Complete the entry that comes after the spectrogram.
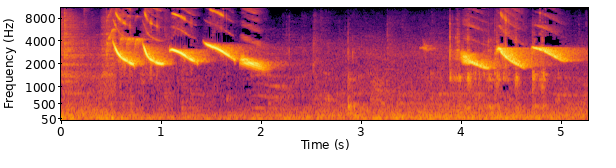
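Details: Loud green-winged saltator song: a phrase of five clear whistles, each sliding downward, then a shorter phrase of three flatter whistles after a brief pause, with quiet background.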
